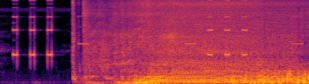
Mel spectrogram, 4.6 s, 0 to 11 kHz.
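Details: A 2007 Nissan Xterra started right after a DIY oil change: three chimes, a quick crank, then it catches into an even, steady idle with no knocks or misses while the oil pressure gauge rises to normal; it sounds healthy.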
